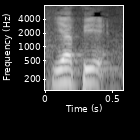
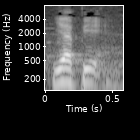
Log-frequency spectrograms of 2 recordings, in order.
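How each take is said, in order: No difference in how they are said.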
